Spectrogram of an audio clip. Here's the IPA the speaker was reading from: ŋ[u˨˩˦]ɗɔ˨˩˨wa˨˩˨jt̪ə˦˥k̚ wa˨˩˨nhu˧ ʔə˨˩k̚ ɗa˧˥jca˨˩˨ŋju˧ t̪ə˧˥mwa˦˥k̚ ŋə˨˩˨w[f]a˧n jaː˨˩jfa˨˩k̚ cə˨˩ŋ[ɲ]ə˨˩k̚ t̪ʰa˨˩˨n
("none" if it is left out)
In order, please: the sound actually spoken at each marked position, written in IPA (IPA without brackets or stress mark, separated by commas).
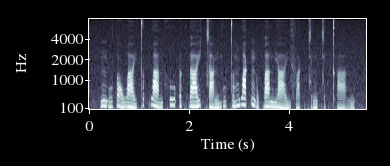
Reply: u˨˩˦, ɓ, c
